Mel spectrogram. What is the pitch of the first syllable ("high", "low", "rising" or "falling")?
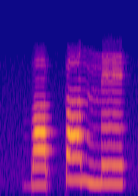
low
